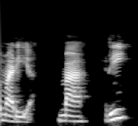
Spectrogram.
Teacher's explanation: se forma con una vocal cerrada y una vocal abierta, pero en la vocal cerrada va a recaer la mayor fuerza de voz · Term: hiato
